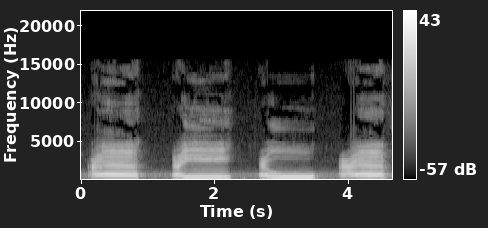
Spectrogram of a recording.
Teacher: bunyinya gini a i u jadi suaranya sengau itu enggak boleh Ain harus dilafalkan dari tengah tenggorokan ke rongga mulut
